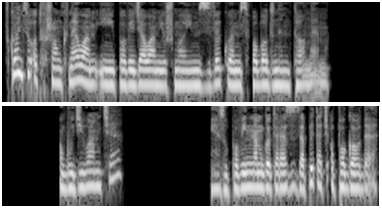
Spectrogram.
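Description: A woman narrating a novel in the first person, reading in a measured, even way. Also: low-pitched, no echo, studio quality. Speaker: audiobook narrator.

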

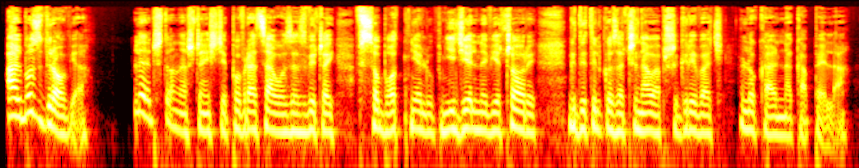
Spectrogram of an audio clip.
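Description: An audiobook narrator reading a novel in a dramatic, expressive way, with pitch that swings widely across phrases. The recording is dry and close, with no trace of a room. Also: moderate pace, no room sound. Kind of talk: scripted narration.

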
